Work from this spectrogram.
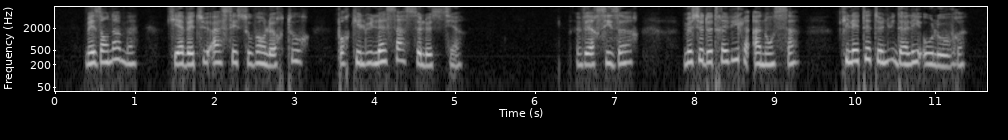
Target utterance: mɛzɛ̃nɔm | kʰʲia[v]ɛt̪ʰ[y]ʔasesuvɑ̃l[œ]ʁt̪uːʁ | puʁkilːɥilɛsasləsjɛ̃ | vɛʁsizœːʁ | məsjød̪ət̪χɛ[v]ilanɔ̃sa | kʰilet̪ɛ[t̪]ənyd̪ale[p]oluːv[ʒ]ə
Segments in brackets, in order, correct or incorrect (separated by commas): correct, correct, correct, correct, correct, incorrect, incorrect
